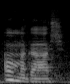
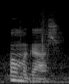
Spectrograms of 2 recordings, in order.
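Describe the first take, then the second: No difference in how they are said.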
